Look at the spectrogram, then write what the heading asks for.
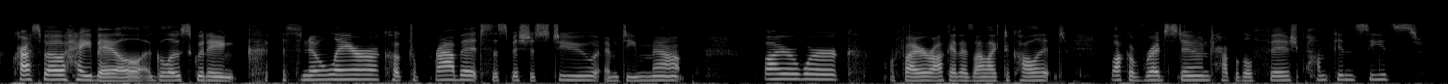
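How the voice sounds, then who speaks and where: Here is a woman with an ordinary speaking voice at a medium pitch. She talks at a fairly slow pace with fairly even intonation and big swings in loudness. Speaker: streamer. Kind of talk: live gaming stream chat.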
